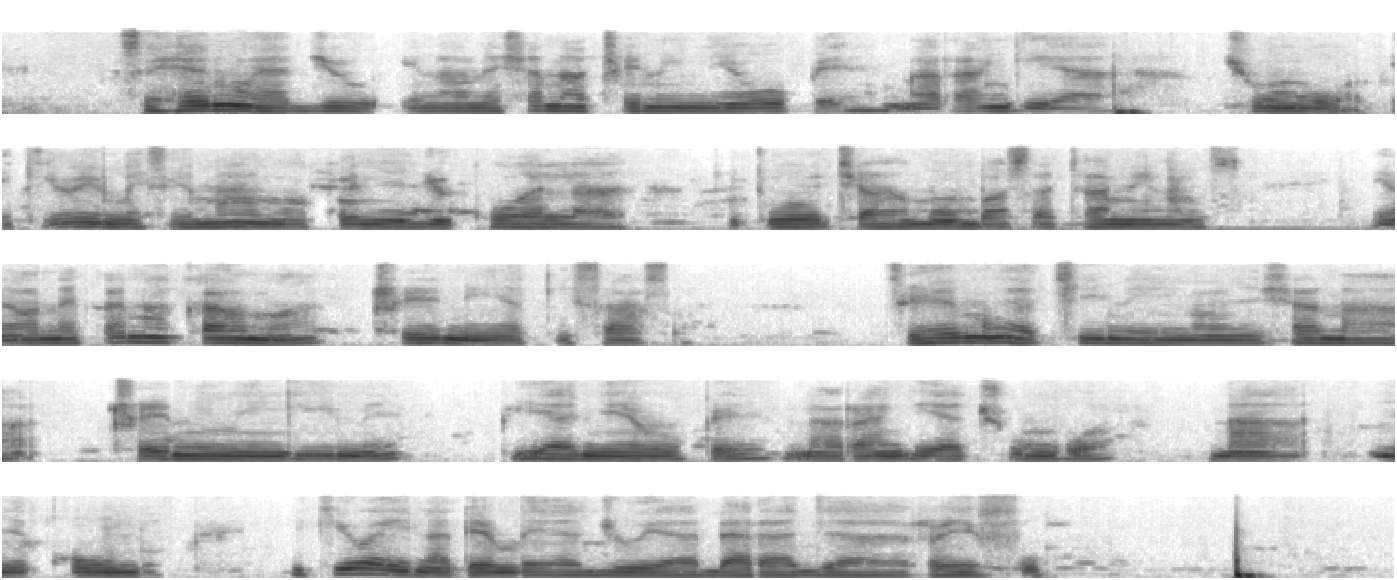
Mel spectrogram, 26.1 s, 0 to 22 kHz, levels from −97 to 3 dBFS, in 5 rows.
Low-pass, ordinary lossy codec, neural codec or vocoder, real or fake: 7.2 kHz; Opus, 24 kbps; codec, 16 kHz, 4 kbps, X-Codec, HuBERT features, trained on general audio; fake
